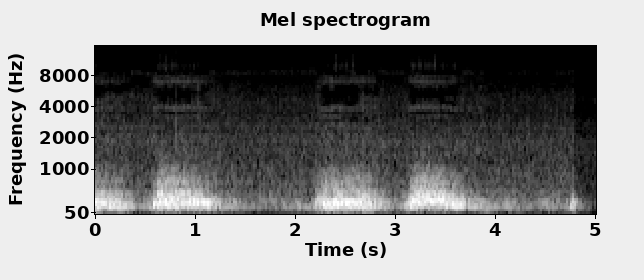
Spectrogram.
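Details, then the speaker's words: Normal bronchial (tubular) breath sound demonstrated during a respiratory-rate and lung auscultation lesson on normal breath sounds. "O próximo, a gente tem o som brônquico ou tubular, que ele é audível"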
